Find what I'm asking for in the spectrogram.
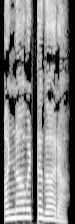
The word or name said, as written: ಅಣ್ಣಾವಟ್ಟಗಾರ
